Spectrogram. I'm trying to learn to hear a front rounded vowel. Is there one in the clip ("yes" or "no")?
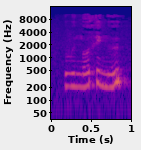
no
